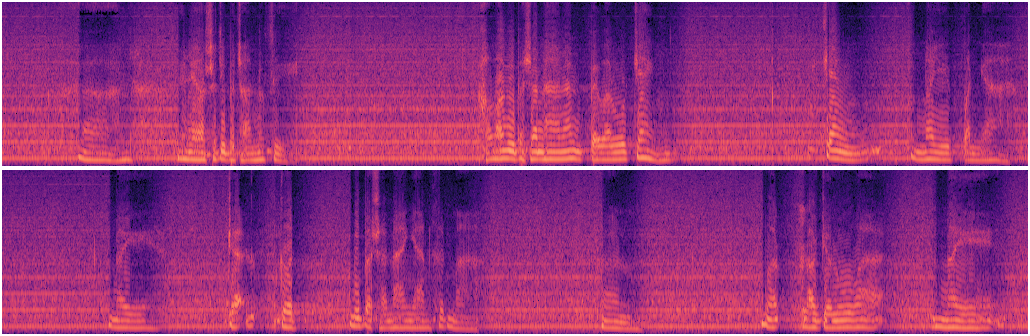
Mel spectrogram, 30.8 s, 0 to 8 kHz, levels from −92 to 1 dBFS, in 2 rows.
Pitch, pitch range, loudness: 150 Hz, 130-150 Hz, -27 LUFS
